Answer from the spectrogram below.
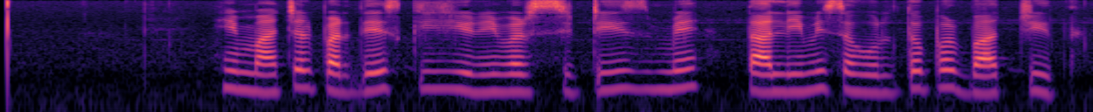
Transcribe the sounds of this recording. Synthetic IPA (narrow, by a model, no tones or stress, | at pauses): hɪmaːt͡ʃəlpəɾd̪eːʃkijuːnɪʋəɾsɪʈiːzmẽ | t̪aːliːmisɐɦuːlt̪õpɐɾbaːt̪̚t͡ʃiːt̪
